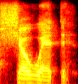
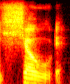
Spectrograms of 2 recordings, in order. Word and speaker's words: showed: I show it right it came out show it but it should be showed one syllable one sound showed one beat I showed something ah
